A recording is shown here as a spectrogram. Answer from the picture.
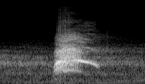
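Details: A fox calling in a back yard at night around 1:15 am on 27 June 2013: a single short harsh cry lasting about half a second, starting high and sliding downward, over a faint steady background hum.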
